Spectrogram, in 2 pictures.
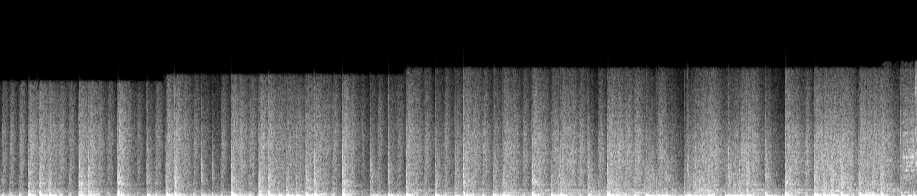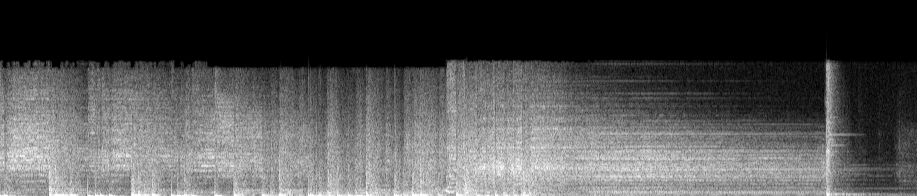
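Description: Drum kit with two bass drums playing fills around the snare and toms, with some hand licks doubled by quick flurries of double bass drum strokes, and cymbal crashes. The passage ends on a crash that rings out for about three seconds, with one last hit near the end.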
